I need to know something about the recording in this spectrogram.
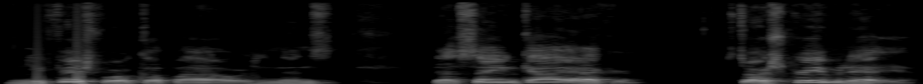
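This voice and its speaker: A man spins a fishing yarn in loose, friendly chat. His voice sits a bit high but sounds mellow and warm in tone. He tells it with animated swings and laughs along at his own jokes. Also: moderate pace. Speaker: fishing channel host. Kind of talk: casual storytelling chat.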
